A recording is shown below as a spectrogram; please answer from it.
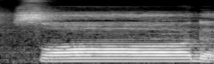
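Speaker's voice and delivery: صاد held long with rounded vowel; stretched صاد. Shown as a demonstration. Teacher models correct reading, صاد long and full. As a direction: chant صاد slowly, bouncing the final D. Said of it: "کلکلا کرنا ہے یہاں پر".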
